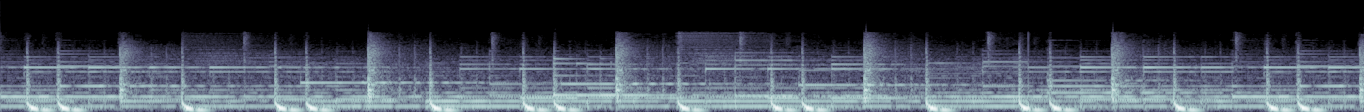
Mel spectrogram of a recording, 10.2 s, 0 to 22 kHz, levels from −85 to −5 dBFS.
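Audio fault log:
No faults detected.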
